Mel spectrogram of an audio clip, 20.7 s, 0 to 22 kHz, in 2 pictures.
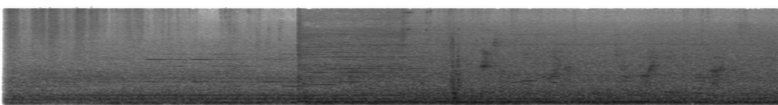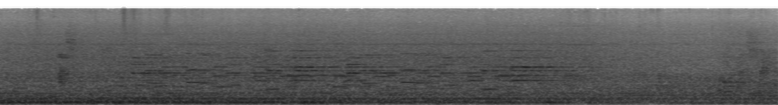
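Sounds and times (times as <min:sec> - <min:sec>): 
train sounds at Akasaka-mitsuke station Ginza Line: 0:00.1 - 0:20.7.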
